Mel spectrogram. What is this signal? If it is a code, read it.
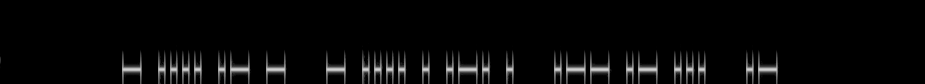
Morse code, heard as a keyed tone, about 19 wpm, 700 Hz. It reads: THAT THERE WAS A
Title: Sets of 4 Words 20wpm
